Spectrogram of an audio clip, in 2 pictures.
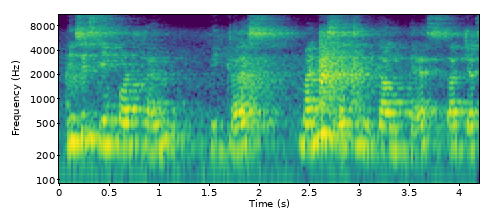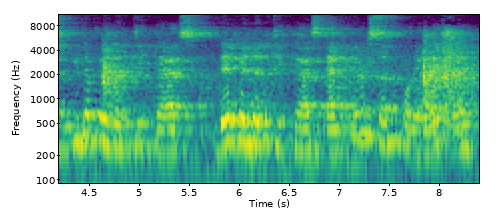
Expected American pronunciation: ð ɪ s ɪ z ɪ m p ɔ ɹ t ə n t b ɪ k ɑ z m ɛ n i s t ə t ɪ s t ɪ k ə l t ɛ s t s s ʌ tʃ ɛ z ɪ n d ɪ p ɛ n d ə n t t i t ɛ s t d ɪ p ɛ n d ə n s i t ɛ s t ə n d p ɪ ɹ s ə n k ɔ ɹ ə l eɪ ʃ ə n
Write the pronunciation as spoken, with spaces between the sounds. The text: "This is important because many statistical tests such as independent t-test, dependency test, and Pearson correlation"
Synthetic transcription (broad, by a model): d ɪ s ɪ s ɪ m p ɔ ɹ t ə n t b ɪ k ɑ s m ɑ n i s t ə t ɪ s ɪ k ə n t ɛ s s s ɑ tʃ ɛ s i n d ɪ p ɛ n d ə n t t i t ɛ s d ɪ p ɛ n d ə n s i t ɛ s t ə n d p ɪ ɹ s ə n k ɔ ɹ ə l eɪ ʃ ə n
